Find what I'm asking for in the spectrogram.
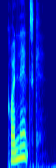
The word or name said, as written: grønlandsk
